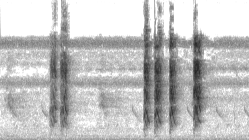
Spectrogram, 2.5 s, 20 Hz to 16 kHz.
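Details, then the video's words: Fledgling being fed, 18.06.23, gives a pair of raspy high chirps, a pause, then four more sharp chirps in quick succession. "Feeding baby bird"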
